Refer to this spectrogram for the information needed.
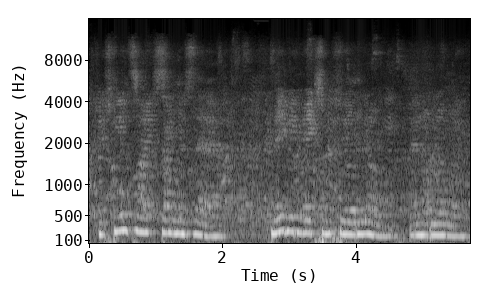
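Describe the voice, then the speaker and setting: A woman speaks at a fairly slow pace with very even loudness. Crowd noise can be heard in the background. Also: medium pitch for a woman, ordinary pitch variation. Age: young. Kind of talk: poetry reading. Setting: outdoors live stage.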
